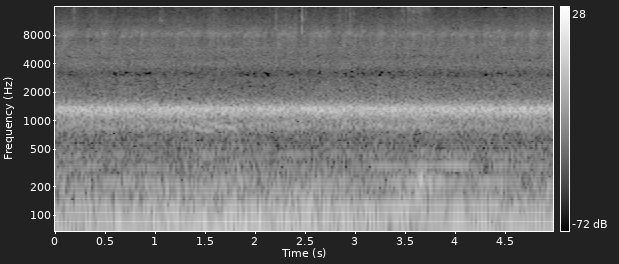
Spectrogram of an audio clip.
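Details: 17-year periodical cicadas flying, their massed calling forming a steady, unbroken droning whine at one even pitch throughout, over a soft low rumble.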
